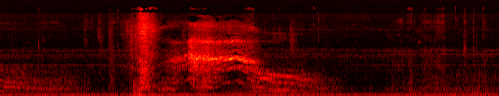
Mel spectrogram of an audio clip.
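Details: Kitten rescued from a hoarding house, startled by a noise; a sharp knock is followed by a drawn-out, wavering meow that falls in pitch, with a steady low hum indoors throughout.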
